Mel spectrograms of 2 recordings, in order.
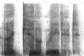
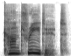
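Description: First: Lightly lowered rough lad voice; gruff farm lad. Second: Put-on much higher girlish cry on read it; incredulous young Catherine; surprised cry. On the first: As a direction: stress on cannot, flat and gruff. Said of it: "he answered". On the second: Catherine reacting to Hareton, surprised high cry. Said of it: "cried Catherine". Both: A narrator's reading.

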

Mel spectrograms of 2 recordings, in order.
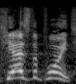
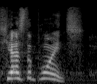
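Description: First: Emphatic. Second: Said in the usual way. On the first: Real, not acted. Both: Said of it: "listen, this is the point".

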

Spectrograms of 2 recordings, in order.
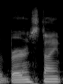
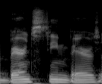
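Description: First: Berenstein with "stine" at the end. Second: Berenstein with "steen" at the end. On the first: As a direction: say the last syllable of Berenstein with an "eye" sound. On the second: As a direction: say the last syllable of Berenstein with a long ee. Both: Shown as a demonstration. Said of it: "I think it's Berenstein".

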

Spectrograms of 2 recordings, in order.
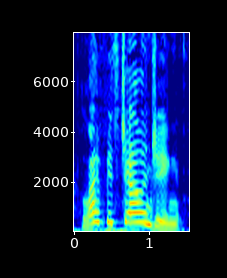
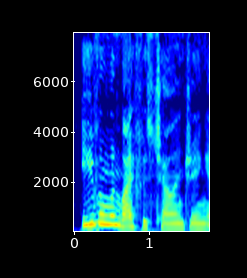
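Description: First: Higher, louder, pushed hard; emphatic. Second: Said in the usual way. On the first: Real, not acted. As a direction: lean hard into challenging. Laughing emphatic repeat, much louder.

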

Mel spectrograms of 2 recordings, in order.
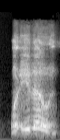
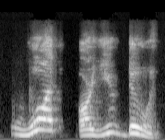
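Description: First: Imitating a hysterical cop, pitched much higher. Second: Said in the usual way. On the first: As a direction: squeal it out like a panicked cop. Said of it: "Like, like he was hysterical". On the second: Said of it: "And he's mad".

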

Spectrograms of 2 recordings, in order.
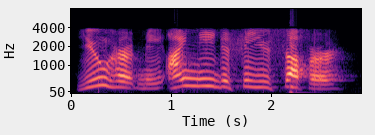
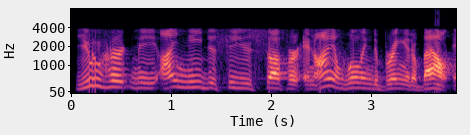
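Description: First: Higher, louder wounded demand; hurt and aching for payback; acted wounded grudge; passive anger voice. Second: Louder, higher vengeful threat; hammed-up vengeful threat; acting out active anger. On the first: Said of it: "Passive anger looks and sounds like this". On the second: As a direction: threaten to get even. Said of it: "active anger actually is this". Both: Shown as a demonstration.

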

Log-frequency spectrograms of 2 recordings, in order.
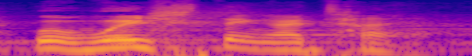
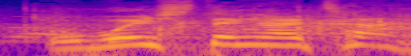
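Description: First: Said in the usual way. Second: Higher, louder, punching wasting; emphatic repeat. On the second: Acted. Preacher repeating warning, louder emphatic take. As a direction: drive the line home the second time. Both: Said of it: "repeated louder".

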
